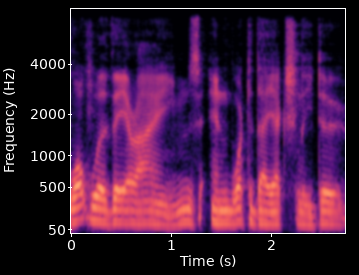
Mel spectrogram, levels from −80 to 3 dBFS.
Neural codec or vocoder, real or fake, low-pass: autoencoder, 48 kHz, 32 numbers a frame, DAC-VAE, trained on Japanese speech; fake; 7.2 kHz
